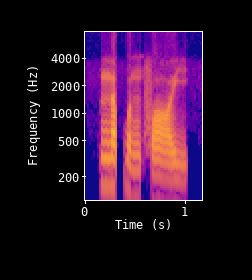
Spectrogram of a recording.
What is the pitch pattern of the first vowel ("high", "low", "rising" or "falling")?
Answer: high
